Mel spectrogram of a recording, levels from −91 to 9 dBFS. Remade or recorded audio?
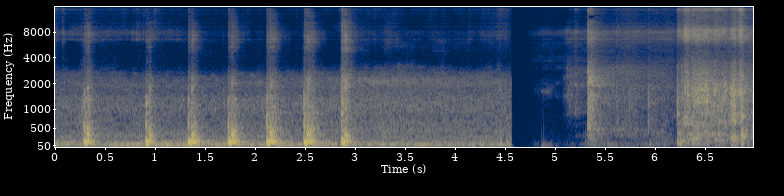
remade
